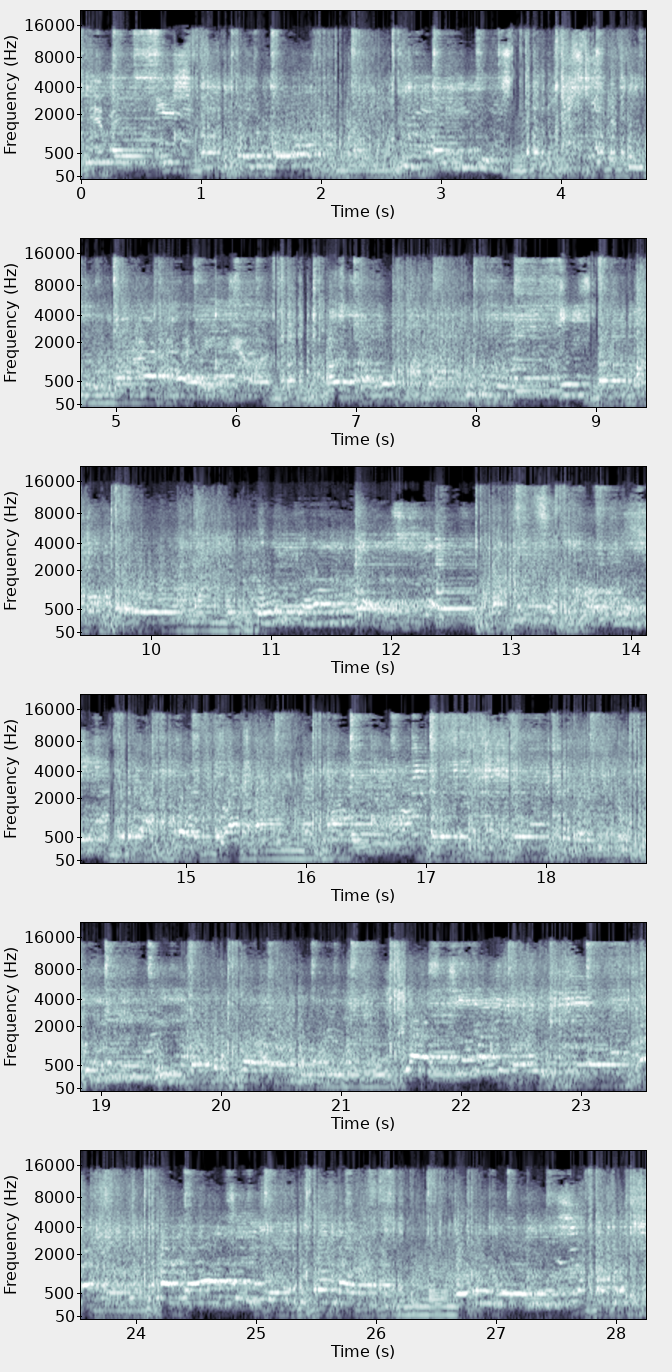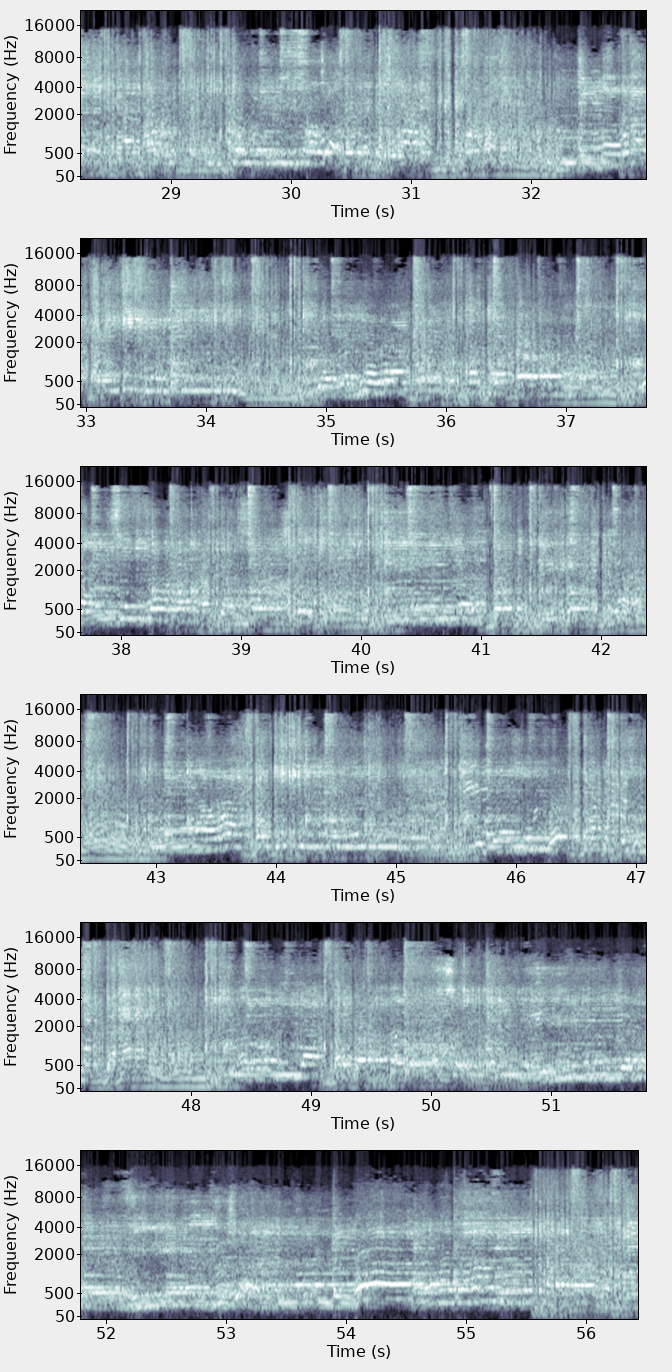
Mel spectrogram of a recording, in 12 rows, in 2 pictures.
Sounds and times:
Reggae: 0:00.0 - 0:56.4.

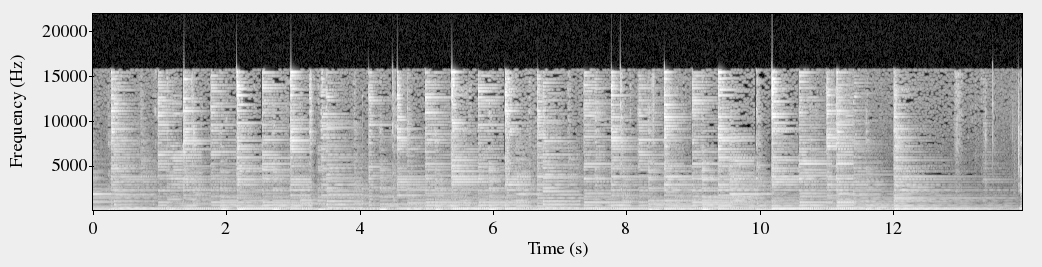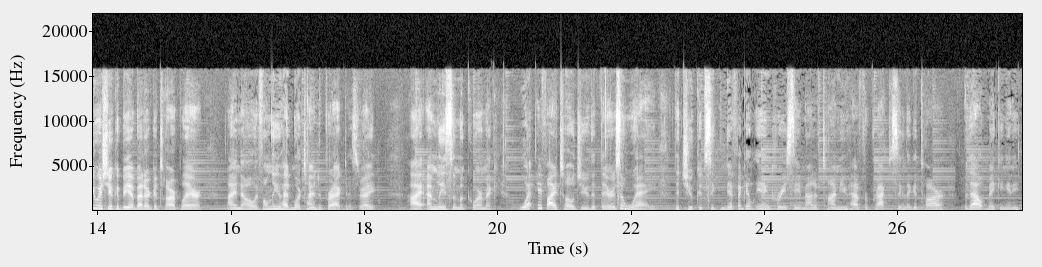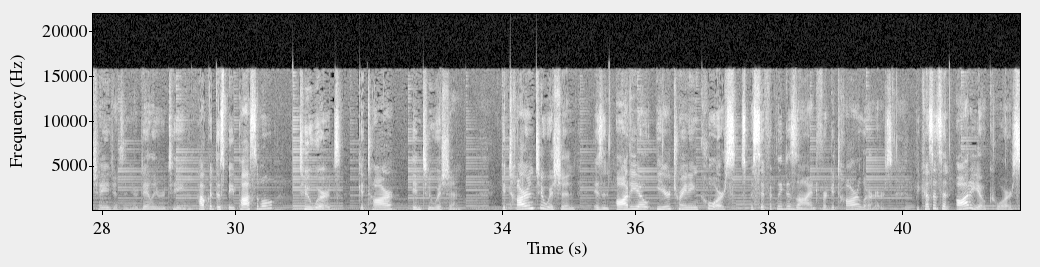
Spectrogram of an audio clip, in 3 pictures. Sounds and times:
Acoustic guitar: 0:00.0 - 0:41.7
Strum: 0:00.0 - 0:41.7
Speech: 0:13.9 - 0:33.4, 0:34.0 - 0:41.7.

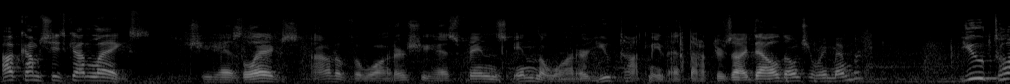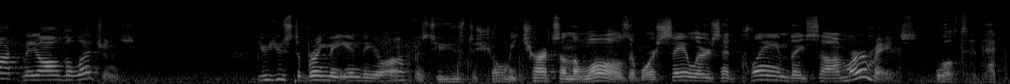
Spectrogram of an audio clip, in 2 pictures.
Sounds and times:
Speech: 0:00.0 - 0:08.7, 0:09.6 - 0:11.5, 0:12.7 - 0:20.2.

